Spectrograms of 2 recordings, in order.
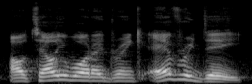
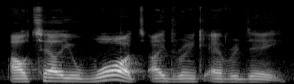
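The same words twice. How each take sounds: First: The stress falls on the words every day. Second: The stress falls on the word what. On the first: "Agora no último, every day" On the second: "Agora no what"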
